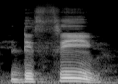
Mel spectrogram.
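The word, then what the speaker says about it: deceive: Next rule देखिए दोस्तों, जब किसी वर्ड में EIVE आ जाए तो उसका साउंड क्या होगा, ईव होगा। तो आपसे कैसे बोलेंगे, ईव। ठीक है दोस्तों। जैसे देखिए, सभी में EIVE आया हुआ है तो अब इसे क्या पढ़ेंगे हम, डिसीव।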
